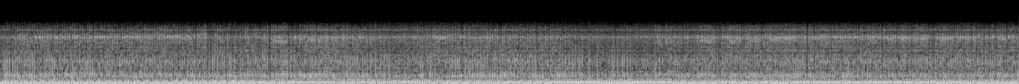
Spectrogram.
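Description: Semi truck's diesel engine running steadily at low road speed, its low note shifting about three seconds in.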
